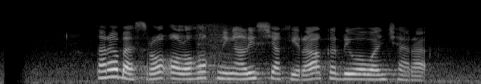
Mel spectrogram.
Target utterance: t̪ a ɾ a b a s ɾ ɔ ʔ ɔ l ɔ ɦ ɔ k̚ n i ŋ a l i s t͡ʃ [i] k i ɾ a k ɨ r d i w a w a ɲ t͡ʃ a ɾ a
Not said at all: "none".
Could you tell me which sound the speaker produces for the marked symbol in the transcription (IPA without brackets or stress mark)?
a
